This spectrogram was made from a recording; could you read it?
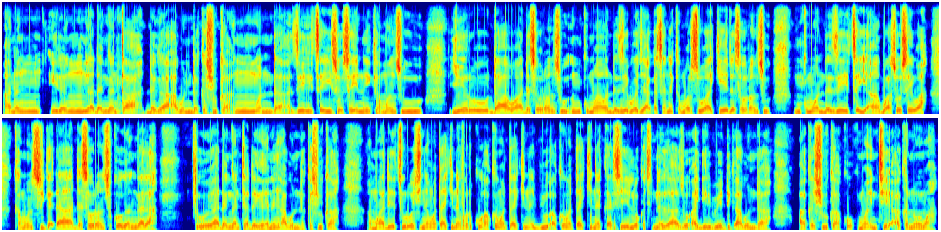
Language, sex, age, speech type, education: Hausa, male, 15-29, spontaneous, tertiary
